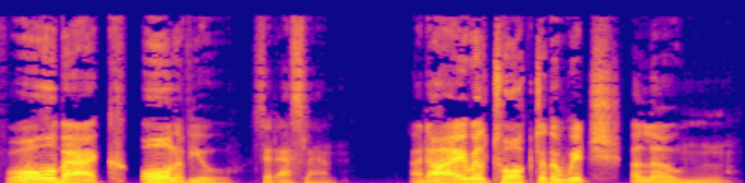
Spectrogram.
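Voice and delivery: loud, slow lion command. Acted. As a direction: order them back. Aslan commands everyone.

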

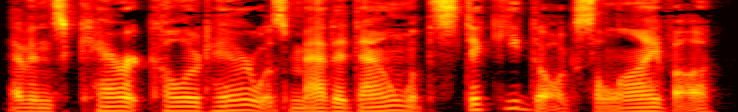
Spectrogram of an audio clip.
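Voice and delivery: plain reading voice

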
